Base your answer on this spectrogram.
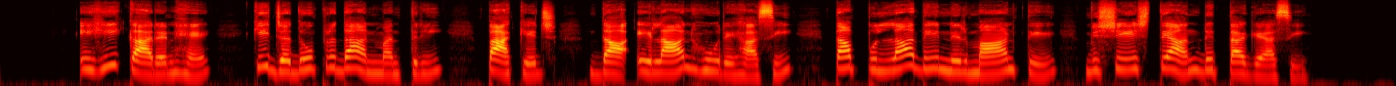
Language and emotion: Punjabi, neutral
